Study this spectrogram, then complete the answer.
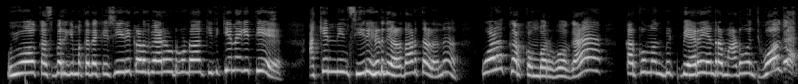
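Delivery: high-pitched nagging tirade; exasperated scolding. Acted. Mother-in-law ordering daughter-in-law to fetch the visitor, exasperated scolding. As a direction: berate her and send her off.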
